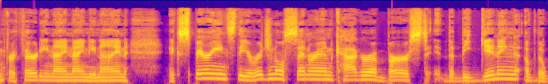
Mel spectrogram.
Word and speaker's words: Senran Kagura: All right, well, the first game that we're going to talk about is called Senran Kagura. Did I say it right? – Yes, yeah, Senran Kagura. You got it.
